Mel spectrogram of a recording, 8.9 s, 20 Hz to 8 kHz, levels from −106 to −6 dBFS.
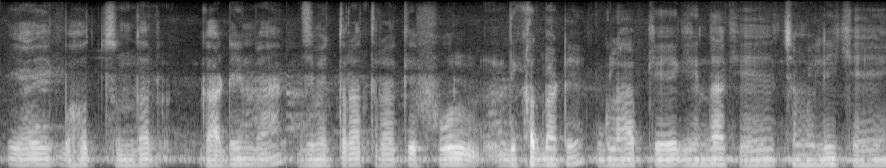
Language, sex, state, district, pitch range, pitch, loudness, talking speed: Bhojpuri, male, Uttar Pradesh, Deoria, 90-95 Hz, 90 Hz, -24 LUFS, 130 wpm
